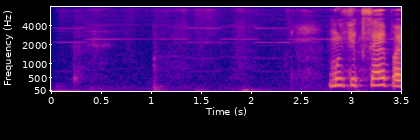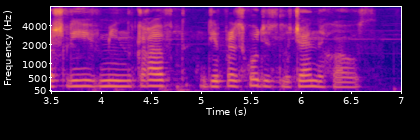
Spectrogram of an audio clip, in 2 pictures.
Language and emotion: Russian, neutral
